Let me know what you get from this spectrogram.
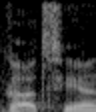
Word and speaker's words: Ghodsian: It's A-R-A-S-H, and last name is Gatsian, in case. – How do you spell it? – G-H-O-D-S-I-A-N.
